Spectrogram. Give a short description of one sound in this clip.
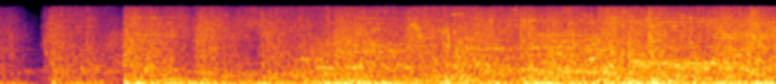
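Game spells and attacks burst and clash in a busy fight.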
